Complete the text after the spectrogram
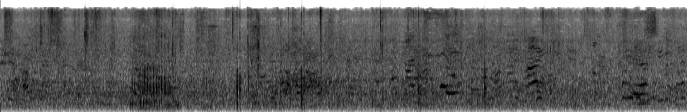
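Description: A tram rolls slowly along the street.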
